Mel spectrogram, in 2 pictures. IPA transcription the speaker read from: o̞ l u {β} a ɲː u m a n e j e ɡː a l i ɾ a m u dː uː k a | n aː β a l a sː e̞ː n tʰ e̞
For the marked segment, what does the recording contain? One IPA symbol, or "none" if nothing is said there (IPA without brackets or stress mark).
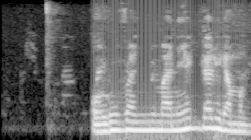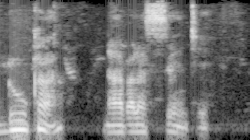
v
